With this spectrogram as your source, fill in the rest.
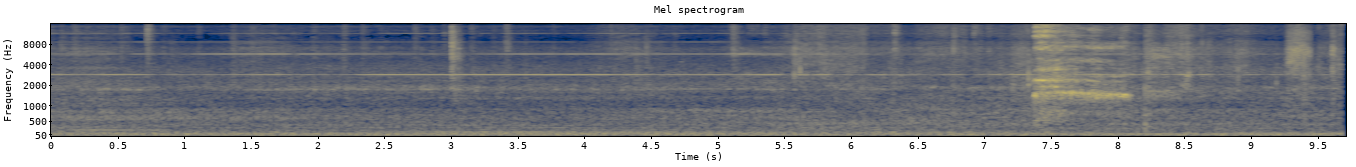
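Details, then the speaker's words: Truck: a thin, constant high-pitched whine rides over the deep diesel rumble without changing; source unclear, same whine heard about a year earlier couldn't be figured out. "Do y'all hear the high-pitched whine? Can y'all hear that high-pitched whine?"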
